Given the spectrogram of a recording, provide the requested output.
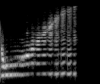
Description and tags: Timbaland-Style FX Hit 2
This sound is my attempt at emulating sound effects used by Timbaland in the productions he has done for Ludacris and Jay-z.
I only ask that you do this because I love seeing creativity in action!
dance, DIY, edm, electro, electronic, fx, glitch, idm, sound-design, synth, techno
